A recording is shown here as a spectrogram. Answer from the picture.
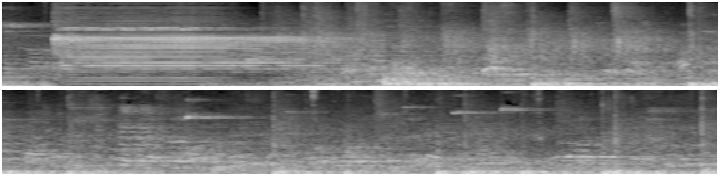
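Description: Gym scoreboard buzzer sounds once, a steady tone lasting about two seconds, stopping play. After it, voices and the thuds of basketballs bouncing on the hardwood fill the echoing gym.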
